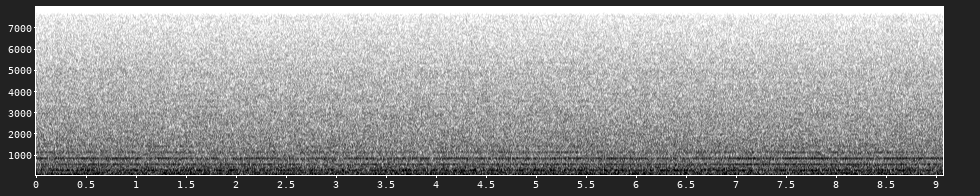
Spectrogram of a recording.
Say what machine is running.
fan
